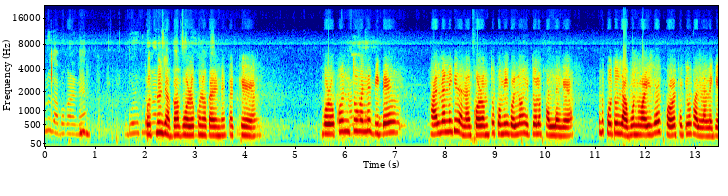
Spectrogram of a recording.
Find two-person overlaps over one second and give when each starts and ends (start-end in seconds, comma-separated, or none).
2.0-3.5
